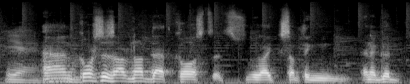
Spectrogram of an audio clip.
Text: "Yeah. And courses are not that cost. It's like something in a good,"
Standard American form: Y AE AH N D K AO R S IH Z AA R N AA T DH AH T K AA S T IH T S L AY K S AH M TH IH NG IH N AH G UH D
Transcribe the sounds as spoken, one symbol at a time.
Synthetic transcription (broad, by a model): Y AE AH N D K AO R S IH Z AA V N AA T DH AH T K AA S T IH T S L AY K S AH M TH IH NG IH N AH G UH D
